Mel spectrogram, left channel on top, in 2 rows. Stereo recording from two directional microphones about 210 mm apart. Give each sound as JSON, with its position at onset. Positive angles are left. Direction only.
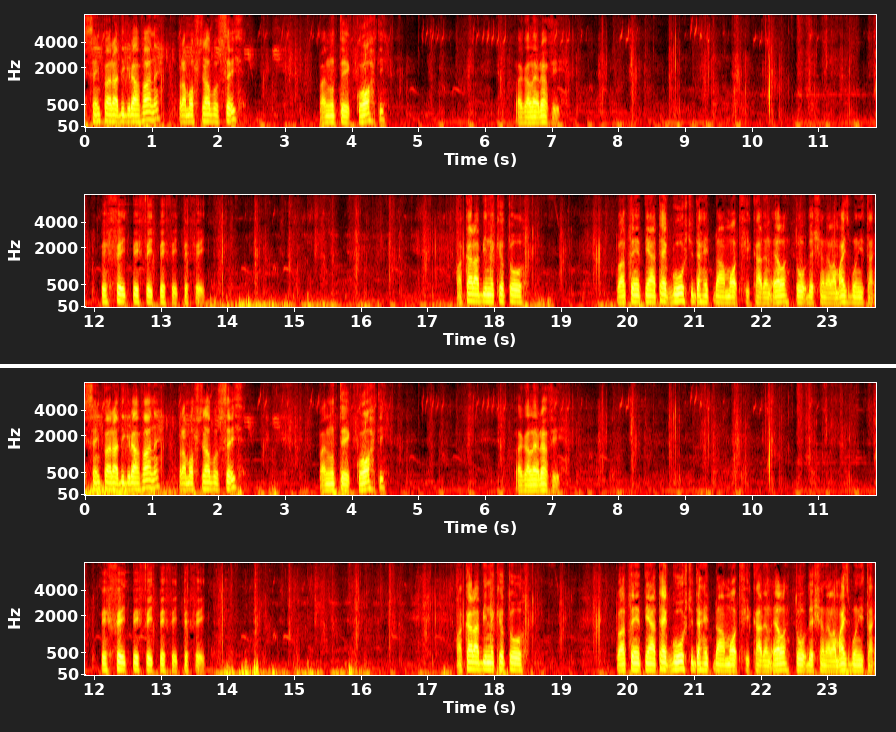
{"t": 0.0, "sound": "speech", "side_deg": -15}
{"t": 3.4, "sound": "speech", "side_deg": -20}
{"t": 5.7, "sound": "music", "side_deg": -5}
{"t": 6.4, "sound": "speech", "side_deg": -20}
{"t": 9.3, "sound": "horse", "side_deg": -5}
{"t": 12.1, "sound": "speech", "side_deg": -20}
{"t": 14.4, "sound": "horse", "side_deg": -5}
{"t": 17.6, "sound": "speech", "side_deg": -25}
{"t": 18.4, "sound": "walk", "side_deg": -10}
{"t": 19.8, "sound": "speech", "side_deg": -30}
